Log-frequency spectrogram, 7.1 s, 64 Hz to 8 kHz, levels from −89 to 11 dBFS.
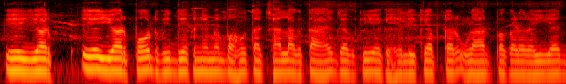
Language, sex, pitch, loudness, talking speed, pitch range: Maithili, male, 125 Hz, -32 LUFS, 170 wpm, 120-135 Hz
